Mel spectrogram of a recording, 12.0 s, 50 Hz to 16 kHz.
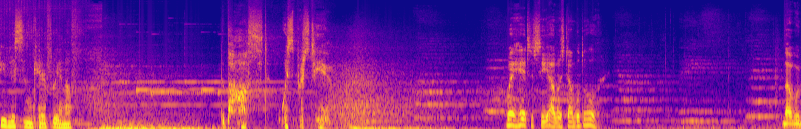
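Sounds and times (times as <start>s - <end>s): rushing whoosh: 4.9s - 7.4s.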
